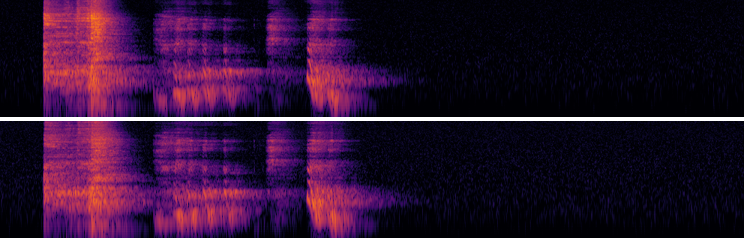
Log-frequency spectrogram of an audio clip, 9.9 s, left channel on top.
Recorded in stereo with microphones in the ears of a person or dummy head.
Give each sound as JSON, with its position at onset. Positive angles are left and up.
{"t": 0.6, "sound": "dishes clattering", "side_deg": 65, "distance_m": 3.5}
{"t": 2.0, "sound": "a giggle", "side_deg": 20, "distance_m": 5.5}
